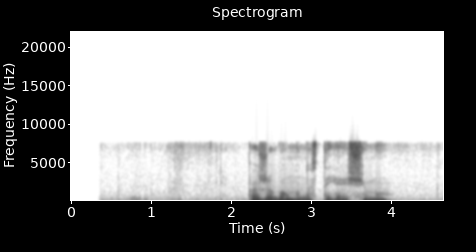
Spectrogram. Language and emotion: Russian, neutral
